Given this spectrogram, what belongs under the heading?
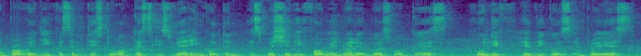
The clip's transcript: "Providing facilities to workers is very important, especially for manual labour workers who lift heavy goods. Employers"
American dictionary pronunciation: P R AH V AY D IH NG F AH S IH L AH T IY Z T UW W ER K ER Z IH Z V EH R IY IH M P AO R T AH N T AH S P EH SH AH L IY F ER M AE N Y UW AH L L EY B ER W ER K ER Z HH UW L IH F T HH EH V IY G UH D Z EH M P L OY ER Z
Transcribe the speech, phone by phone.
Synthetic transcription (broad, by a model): P R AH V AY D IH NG F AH S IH L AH T IY S T UW W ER K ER S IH S V EH R IY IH M P AO T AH N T AH S P EH SH AH L IY F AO M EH N Y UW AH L L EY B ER W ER K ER S HH UW L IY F HH EH V IY G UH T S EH M P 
